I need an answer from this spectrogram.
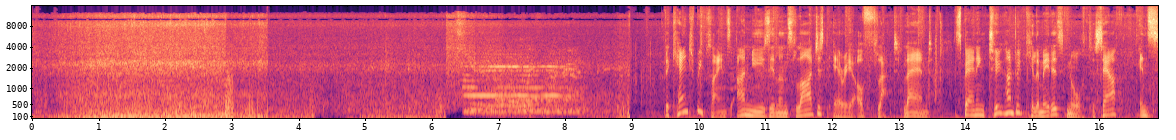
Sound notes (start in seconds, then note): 0.3 train engine roaring; 3.5 train horn blowing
